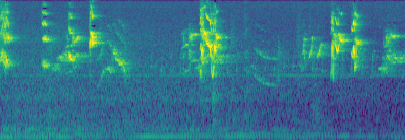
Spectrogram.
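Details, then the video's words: Lovebird in a long ngekek song used as a tutor recording. Quick high chips and squeaky notes come in short groups, then a pause, then a second scratchy burst, over a faint low droning hum. "MASTERAN LOVEBIRD NGETIK NGEKEK PANJANG FULL DURASI!!"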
